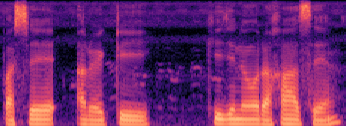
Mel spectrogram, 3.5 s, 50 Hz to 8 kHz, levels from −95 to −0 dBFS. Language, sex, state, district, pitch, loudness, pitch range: Bengali, male, Assam, Hailakandi, 105 Hz, -18 LUFS, 100-110 Hz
